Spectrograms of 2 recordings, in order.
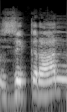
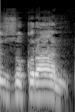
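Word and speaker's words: ذُکْرَان: آپ نے پوچھا ہے، جو اس کا اصل تلفظ ہے، جو اس کی اصل ادائیگی ہے، وہ ذکران نہیں بلکہ ذکران، یعنی زال پر پیش، کاف پر سکون، را پر زبر، پھر الف اور آخر میں نون ساکن کے ساتھ ہے، جو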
